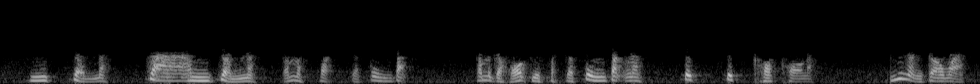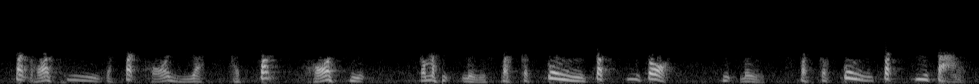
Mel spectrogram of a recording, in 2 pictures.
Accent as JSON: {"language": "Cantonese", "country": "China", "said": "咁其实我哋中国人呢读我哋"}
